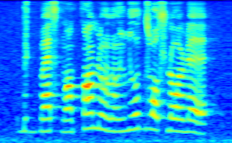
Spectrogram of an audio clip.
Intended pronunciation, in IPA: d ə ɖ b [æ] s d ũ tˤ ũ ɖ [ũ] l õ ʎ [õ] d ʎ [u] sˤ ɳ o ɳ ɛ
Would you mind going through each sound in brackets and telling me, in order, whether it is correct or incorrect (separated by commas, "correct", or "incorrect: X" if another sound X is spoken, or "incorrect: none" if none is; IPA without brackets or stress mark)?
correct, incorrect: õ, incorrect: o, incorrect: o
